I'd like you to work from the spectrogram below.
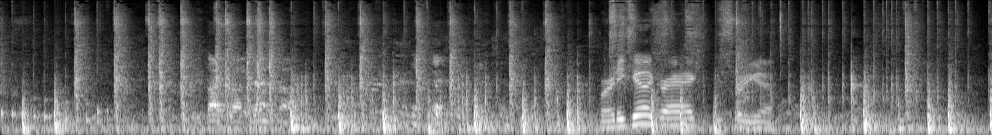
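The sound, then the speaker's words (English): Quick, steady rhythmic tapping of pens and cups, sharp clicks and hollow knocks forming a continuous beat, with people talking and reacting over it midway. “Just using pens and cups and stuff.”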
